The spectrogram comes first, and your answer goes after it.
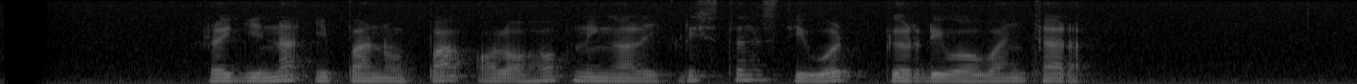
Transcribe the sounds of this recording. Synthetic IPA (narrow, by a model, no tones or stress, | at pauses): reɡinaʔipanopaʔɔlɔɦɔk̚niŋalikɾist̪ənst̪iwərt̪̚kɨrdiwawaɲt͡ʃaɾa̰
